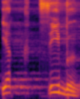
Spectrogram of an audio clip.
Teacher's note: qalqalah sugroh yang mati asli di tengah kalimat, jangan lupa dipantulkan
